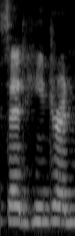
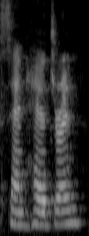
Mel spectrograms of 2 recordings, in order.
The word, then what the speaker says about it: Sanhedrin: the Sanhedrin itself is um now there's another like more proper approach uh um pronunciation of Sanhedrin but I've said Sanhedin my whole life so I can't say it that way without it sounding weird and feeling weird to me so it's like Sanhedrin is how it's really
